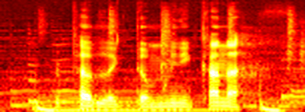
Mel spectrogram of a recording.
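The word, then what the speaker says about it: República Dominicana: Republic Dominicana, right? Is that how you say it?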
